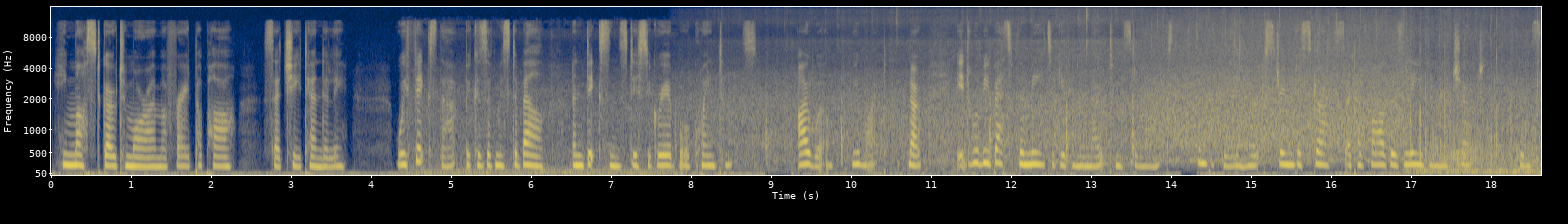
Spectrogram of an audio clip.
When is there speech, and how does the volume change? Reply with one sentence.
You can hear the speech from 0.0 to 18.5 s, at a steady volume.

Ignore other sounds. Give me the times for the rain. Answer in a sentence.
You can hear the rain from 4.3 to 18.5 s.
